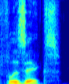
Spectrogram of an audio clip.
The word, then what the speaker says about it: Flizix: "What is this Order of Flix all about?" "It's pronounced Flizix. Don't let anyone of the Order hear you butcher that word," their local guide warned.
